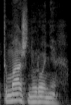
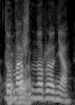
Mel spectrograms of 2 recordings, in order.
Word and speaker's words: Tomás Noronha: Tomás Noronha. J'espère bien le prononcer. – Oui, Tomás Noronha. – Voilà, Tomás Noronha, qui est historien.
